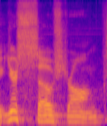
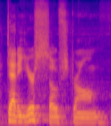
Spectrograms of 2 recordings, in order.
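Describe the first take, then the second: First: Slow, sing-song mock admiration with eyes rolling; eye-rolling drawl. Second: Daughter's praise. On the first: Daughter teasing daddy about his strength, slow and sarcastic. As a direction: drag it out like a kid buttering up her dad. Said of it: "she says it with that inflection too". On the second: Retold or imitated. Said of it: "and she responds".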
